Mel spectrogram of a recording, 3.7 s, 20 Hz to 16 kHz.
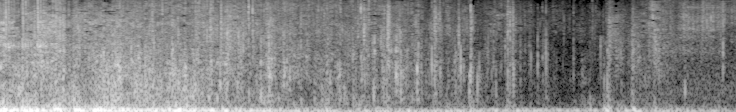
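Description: A cluster grenade goes off in Black Ops 4 during a Search and Destroy match: a loud, broad blast that rolls and thins out over a few seconds into a quieter rumbling tail.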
